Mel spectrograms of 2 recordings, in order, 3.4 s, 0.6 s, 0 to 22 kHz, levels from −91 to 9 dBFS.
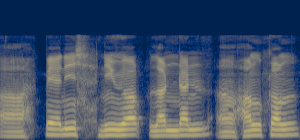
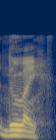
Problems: background sounds at intervals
